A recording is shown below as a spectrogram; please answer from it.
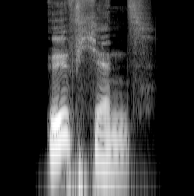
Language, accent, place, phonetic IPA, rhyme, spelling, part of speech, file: German, Germany, Berlin, [ˈøːfçəns], -øːfçəns, Öfchens, noun, De-Öfchens.ogg
- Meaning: genitive of Öfchen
